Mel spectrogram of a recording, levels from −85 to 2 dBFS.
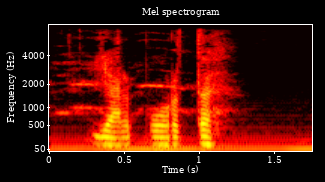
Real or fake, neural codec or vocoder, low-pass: real; none; 7.2 kHz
